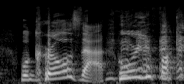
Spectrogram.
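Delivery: high, shrill, swooping, rapid teasing tone. Retelling teasing a partner after a work phone call, jokingly mock-accusing. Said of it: "I'll just like jokingly say".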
